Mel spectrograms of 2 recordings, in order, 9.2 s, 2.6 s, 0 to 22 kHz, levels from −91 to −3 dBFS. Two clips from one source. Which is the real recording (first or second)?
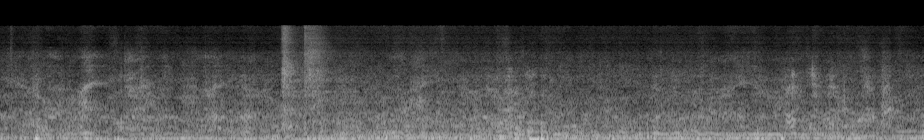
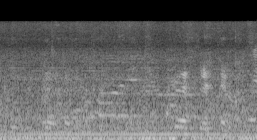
second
